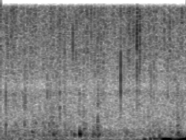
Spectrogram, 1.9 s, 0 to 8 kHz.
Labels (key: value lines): label: biophony
recorder: SoundTrap 300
